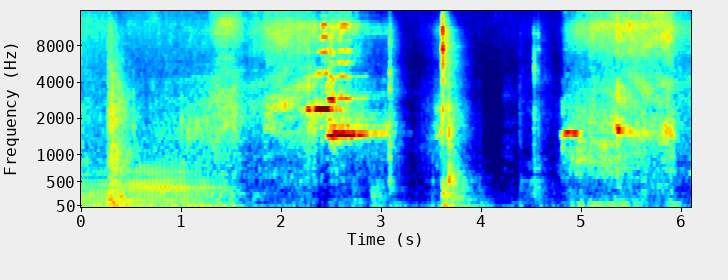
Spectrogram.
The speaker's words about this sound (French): Nous avons été cambriolés. Ah, oui. Et la porte était neuve. Hein. Ah, oui. Et depuis lors, elle grince, quoi.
